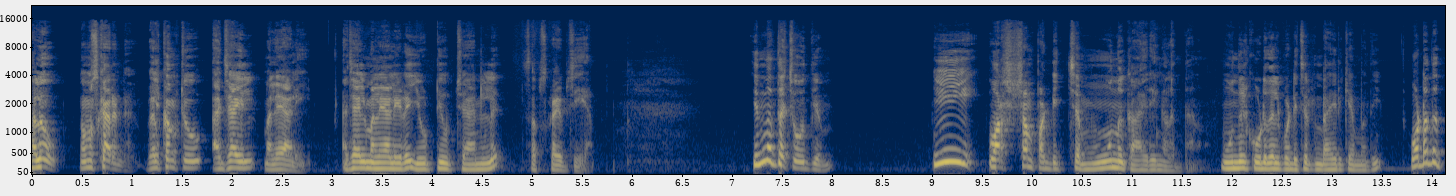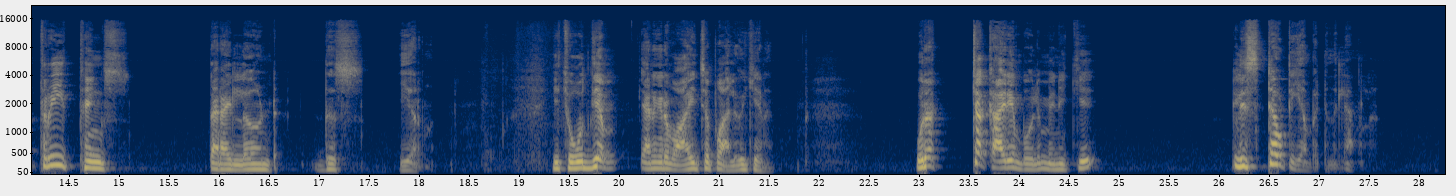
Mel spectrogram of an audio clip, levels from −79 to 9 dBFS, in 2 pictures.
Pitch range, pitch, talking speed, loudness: 125-160 Hz, 145 Hz, 100 wpm, -18 LUFS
